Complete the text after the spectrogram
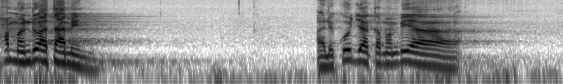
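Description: A man speaks slowly and thoughtfully into a nearby microphone, with long pauses.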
